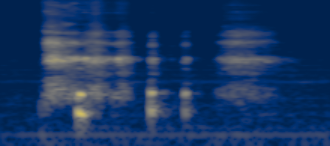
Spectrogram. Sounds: Laughter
